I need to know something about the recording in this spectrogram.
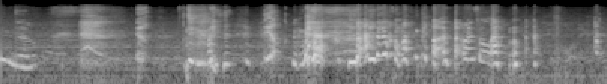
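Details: A female with hiccups: short, sharp, gulping catches in her voice recur between speech and laughter.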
